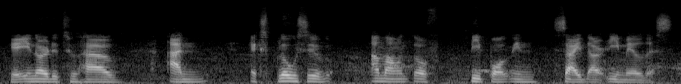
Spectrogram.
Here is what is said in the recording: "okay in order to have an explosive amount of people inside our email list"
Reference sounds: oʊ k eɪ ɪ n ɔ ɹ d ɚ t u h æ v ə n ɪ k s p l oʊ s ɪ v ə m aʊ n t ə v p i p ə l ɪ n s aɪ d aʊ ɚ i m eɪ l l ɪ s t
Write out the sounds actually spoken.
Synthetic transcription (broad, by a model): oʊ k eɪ ɪ n ɔ ɹ d ɚ t u h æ v ə n ɪ k s p l oʊ s ɪ v ə m aʊ n t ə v p i p ə l ɪ n s aɪ d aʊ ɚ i m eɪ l l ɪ s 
